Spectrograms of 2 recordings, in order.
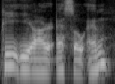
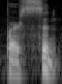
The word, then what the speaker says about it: person: you pronounce the word p e r s o n person person so over here it's not a sh sound it's a s sound so it should be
